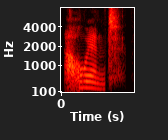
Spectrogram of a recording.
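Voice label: "Hweh1nt", Proto-Indo-European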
